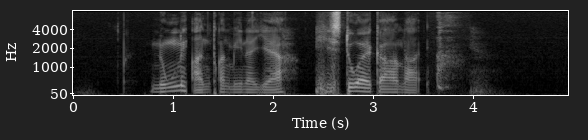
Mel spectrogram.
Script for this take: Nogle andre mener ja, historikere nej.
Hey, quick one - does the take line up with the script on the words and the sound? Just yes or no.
no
